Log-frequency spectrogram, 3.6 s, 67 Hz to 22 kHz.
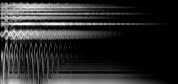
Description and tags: High frequency ringing sound with with fast vibrato increasing over
time then flattening as center frequency (MIDI 108 = 4186 Hz) loses
harmonics.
